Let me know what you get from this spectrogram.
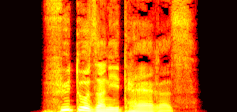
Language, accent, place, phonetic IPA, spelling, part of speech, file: German, Germany, Berlin, [ˈfyːtozaniˌtɛːʁəs], phytosanitäres, adjective, De-phytosanitäres.ogg
- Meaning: strong/mixed nominative/accusative neuter singular of phytosanitär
